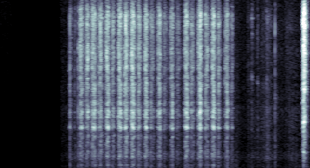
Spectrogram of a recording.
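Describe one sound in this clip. A hand grater scrapes garlic.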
